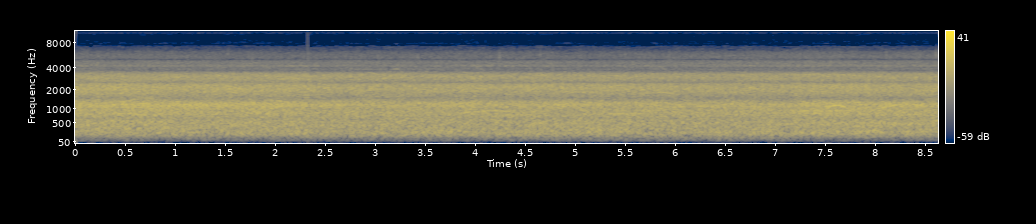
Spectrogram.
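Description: Steady, loud rushing noise with no speech, music or distinct events.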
